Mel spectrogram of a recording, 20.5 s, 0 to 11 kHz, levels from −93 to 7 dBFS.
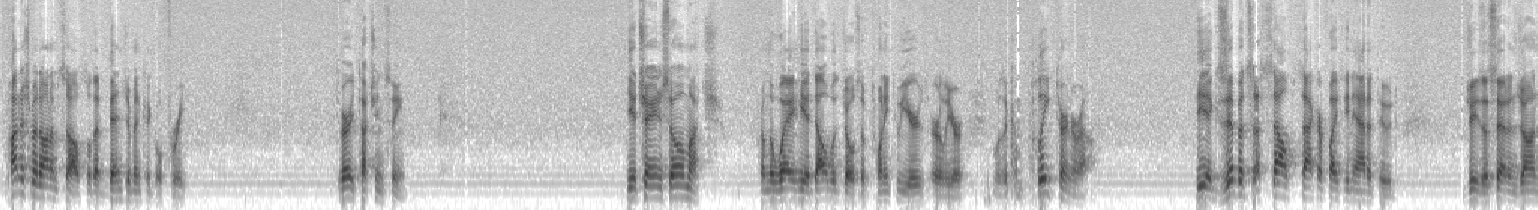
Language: English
